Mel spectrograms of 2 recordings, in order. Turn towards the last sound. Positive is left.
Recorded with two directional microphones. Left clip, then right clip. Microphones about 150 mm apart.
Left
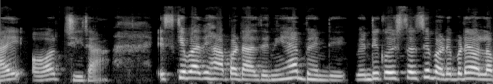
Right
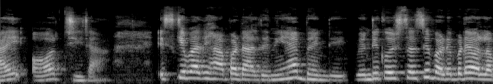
turn(degrees=30)  # may be behind; listen again after turning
